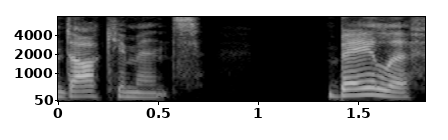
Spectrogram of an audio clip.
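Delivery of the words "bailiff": ordinary delivery, nothing marked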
